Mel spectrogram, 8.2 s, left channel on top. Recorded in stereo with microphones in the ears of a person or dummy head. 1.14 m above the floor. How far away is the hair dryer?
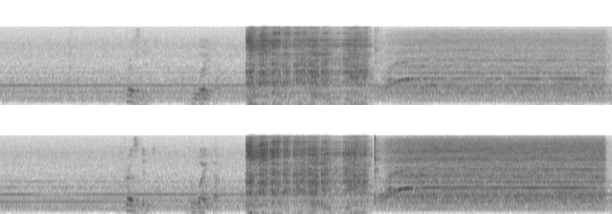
About 0.9 m.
